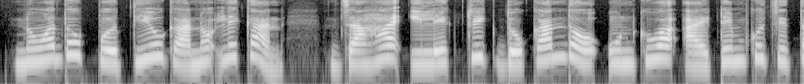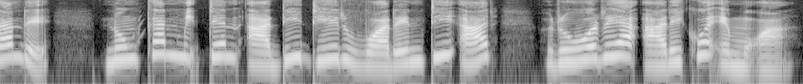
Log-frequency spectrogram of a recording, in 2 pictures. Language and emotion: Santali, happy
